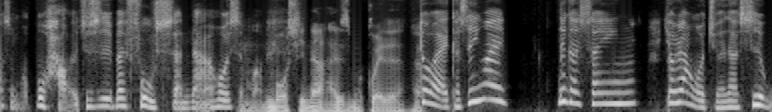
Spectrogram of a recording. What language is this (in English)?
Chinese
